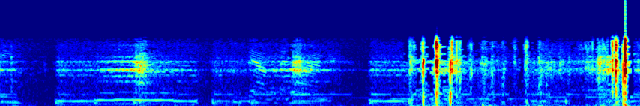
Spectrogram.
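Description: Hip-hop backing track without vocals: sustained synth tones over a steady beat, with a few hard drum hits about four seconds in.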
